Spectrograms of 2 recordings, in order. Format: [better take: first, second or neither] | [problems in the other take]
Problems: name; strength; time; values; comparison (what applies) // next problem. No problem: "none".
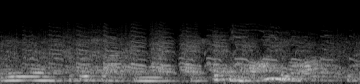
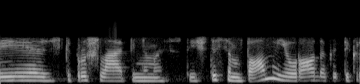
second | background sound (Fowl); 8 dB below the speech // room echo; dies away in 0.9 s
